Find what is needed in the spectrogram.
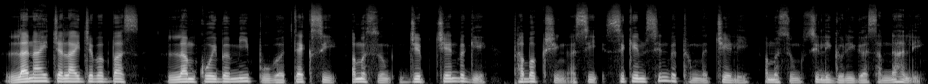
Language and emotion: Manipuri, neutral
